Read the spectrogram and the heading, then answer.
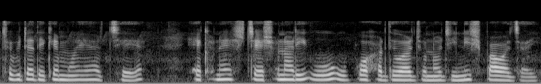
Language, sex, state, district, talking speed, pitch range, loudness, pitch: Bengali, female, Tripura, Dhalai, 145 wpm, 200-225 Hz, -17 LUFS, 215 Hz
